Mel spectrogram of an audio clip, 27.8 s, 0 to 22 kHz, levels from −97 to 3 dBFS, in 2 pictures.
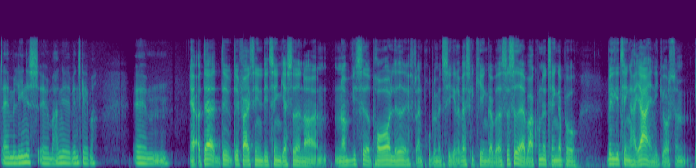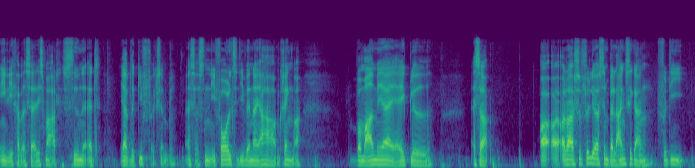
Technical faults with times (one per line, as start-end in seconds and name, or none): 2.39-3.51 repeated stalls (stutter)
4.34-6.14 jitter buffer slow-down
8.35-9.69 jitter buffer speed-up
